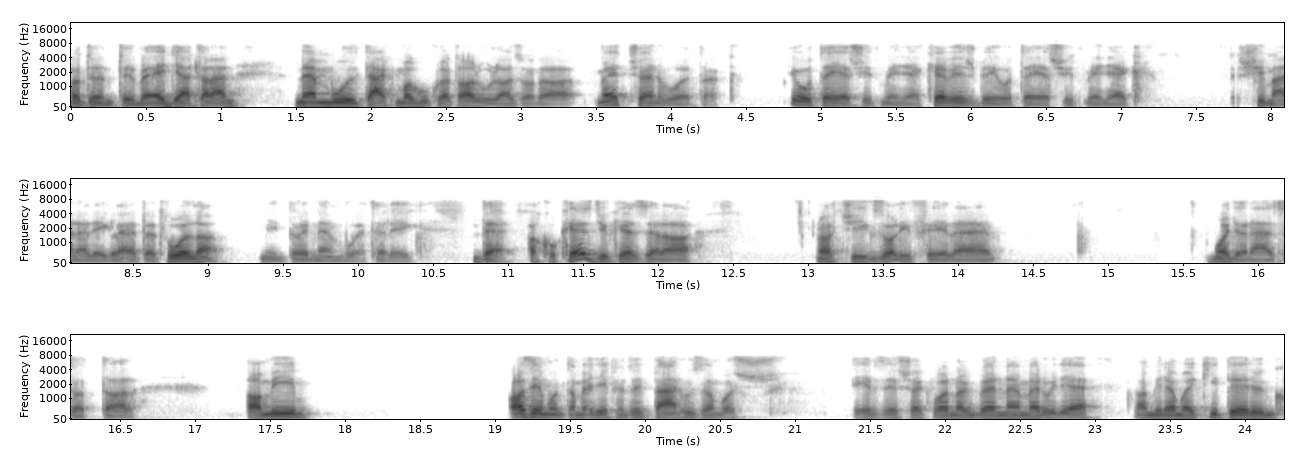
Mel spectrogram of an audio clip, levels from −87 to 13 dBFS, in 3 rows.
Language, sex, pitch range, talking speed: Hungarian, male, 95-120 Hz, 120 wpm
